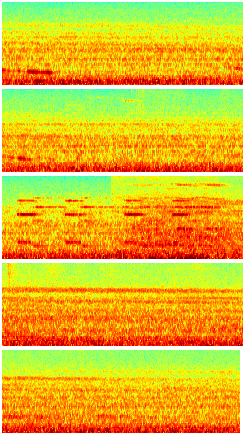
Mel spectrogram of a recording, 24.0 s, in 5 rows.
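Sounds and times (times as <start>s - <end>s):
train wheels rumbling on rail: 6.6s - 9.8s, 10.9s - 24.0s.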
